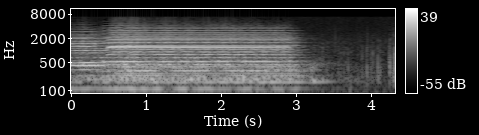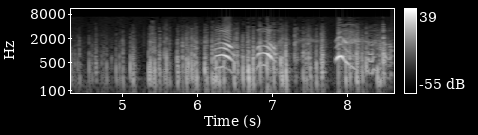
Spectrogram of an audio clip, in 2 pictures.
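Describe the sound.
Horses gallop in a race between riders, a rapid, irregular clatter of many hoofbeats that follows a sustained tonal sound, with voices speaking over the hooves.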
